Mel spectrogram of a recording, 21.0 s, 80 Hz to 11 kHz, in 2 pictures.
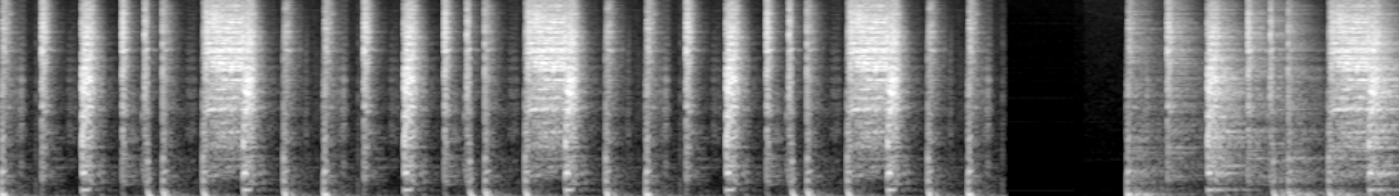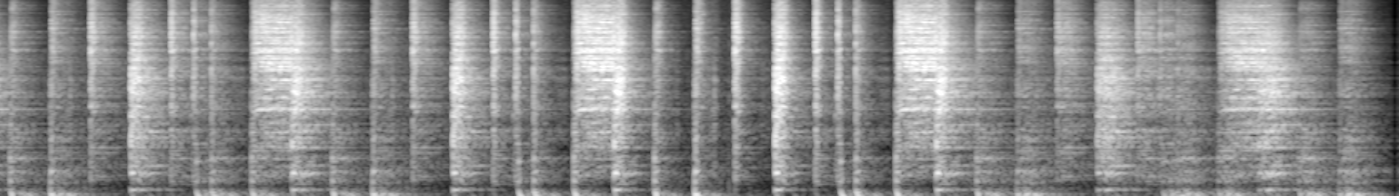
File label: Studio Drums, Roland SRV-3030; Preset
